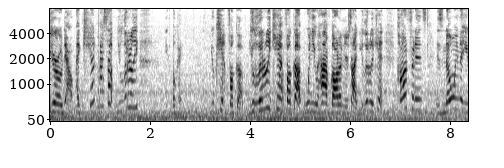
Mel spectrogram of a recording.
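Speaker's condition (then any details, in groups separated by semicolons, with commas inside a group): No condition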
